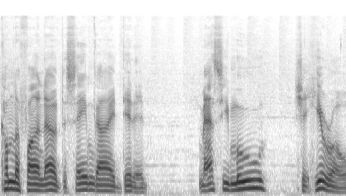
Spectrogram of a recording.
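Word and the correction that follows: Masamune Shirow: Masamune Shiro.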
